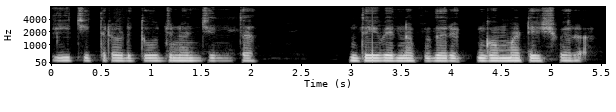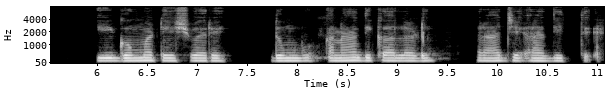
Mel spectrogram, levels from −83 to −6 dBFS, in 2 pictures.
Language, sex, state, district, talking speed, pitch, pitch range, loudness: Tulu, male, Karnataka, Dakshina Kannada, 70 wpm, 140 Hz, 135-145 Hz, -21 LUFS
